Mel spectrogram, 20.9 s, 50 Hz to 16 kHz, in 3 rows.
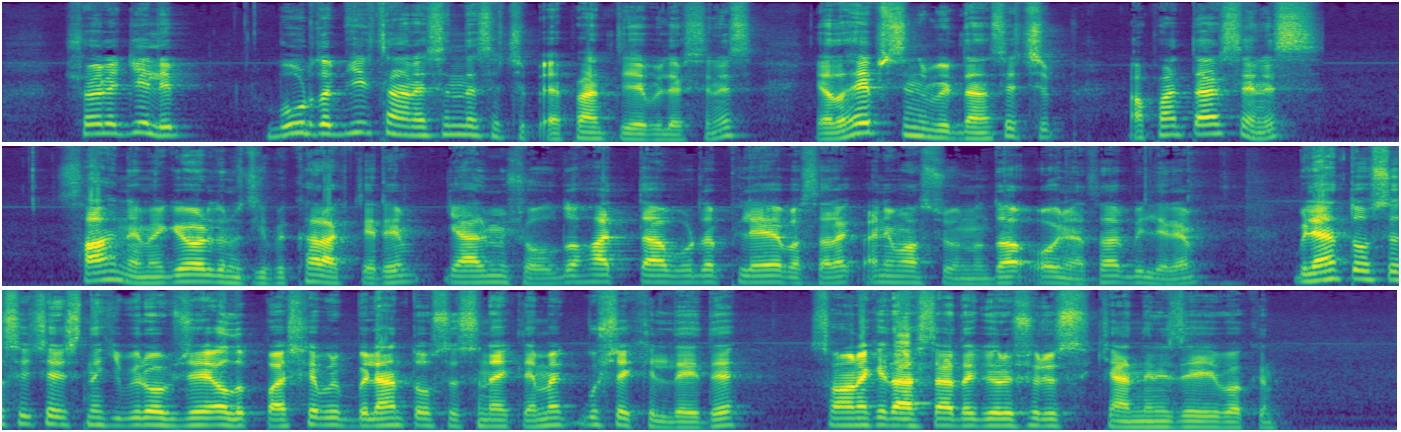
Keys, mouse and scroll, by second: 6.0 middle click, 7.2-9.4 middle drag, 10.6 click, 11.4 middle click, 12.0 z, 12.4 shift+middle click, 12.9 space.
